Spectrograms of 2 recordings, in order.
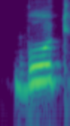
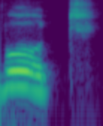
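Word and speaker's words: boat: okay next है ओ ए इसमें आप टंग को जैसे बूट बोट में होते हैं ना हमारे पास spelling B ओ ए टी बोट बोट के अंदर जो हमारे स्पेलिंग्स आएंगे नो इट्स नॉट बो इट्स ओ ए इज ओ ओ ए इज ओ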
